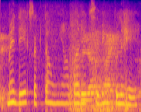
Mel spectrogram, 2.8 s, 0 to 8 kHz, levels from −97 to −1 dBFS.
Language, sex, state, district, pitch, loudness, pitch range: Hindi, male, Madhya Pradesh, Bhopal, 245 Hz, -14 LUFS, 240-255 Hz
